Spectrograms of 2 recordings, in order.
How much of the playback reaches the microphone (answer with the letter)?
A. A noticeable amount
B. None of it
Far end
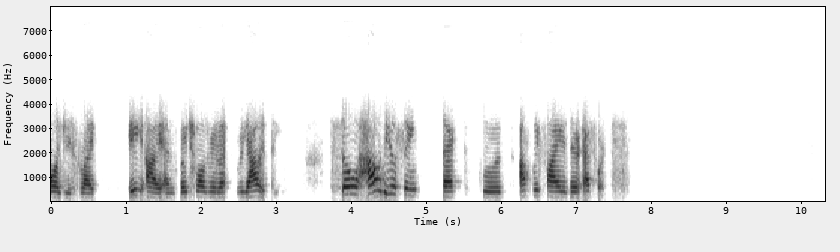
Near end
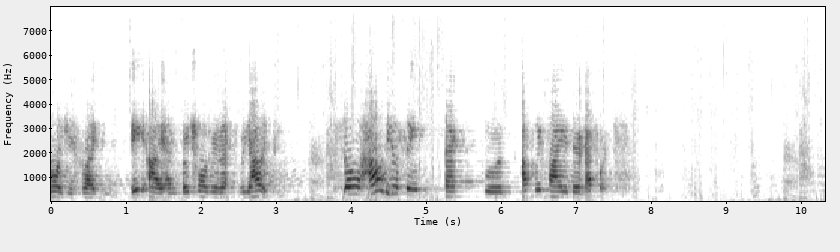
A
